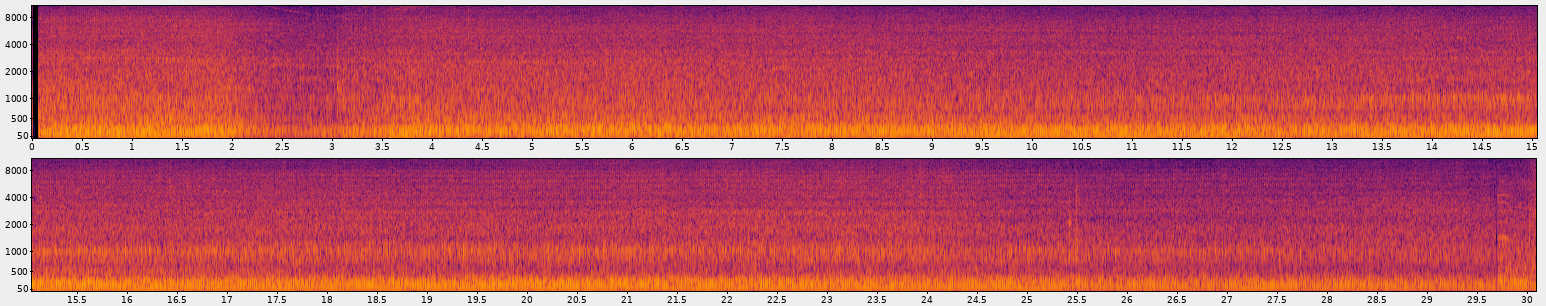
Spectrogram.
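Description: JCB backhoe loader's diesel engine running steadily at working revs, easing off briefly about two seconds in.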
